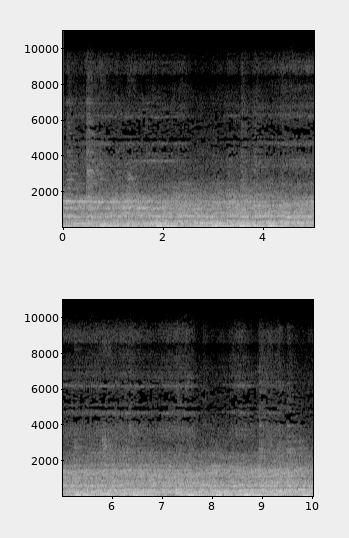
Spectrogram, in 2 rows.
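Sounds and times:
low rumbling ambient drone: 0.0 - 10.0.

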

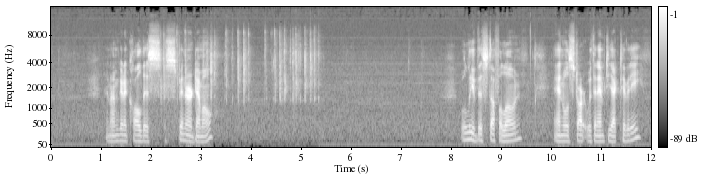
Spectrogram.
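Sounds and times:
typing on computer keyboard: 2.2 - 5.4.

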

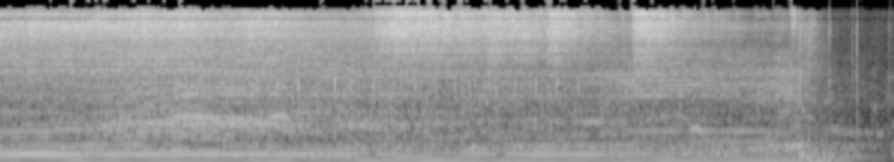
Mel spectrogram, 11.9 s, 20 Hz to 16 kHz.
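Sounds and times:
rock band sustained chord: 0.0 - 11.0.

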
